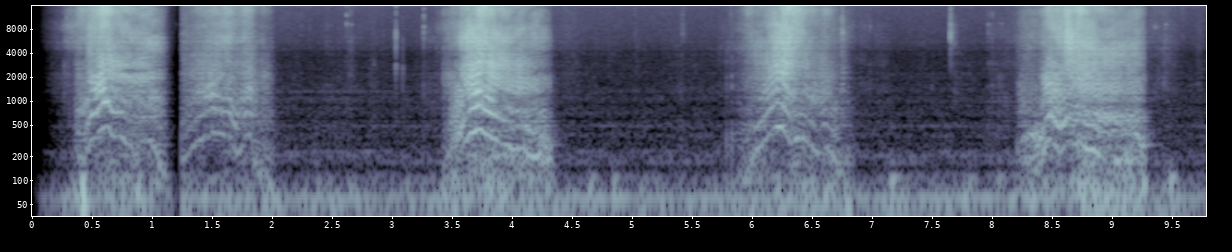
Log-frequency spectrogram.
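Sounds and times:
zipper: 0.3 - 2.0, 3.4 - 4.4, 5.8 - 6.8, 8.2 - 9.4.

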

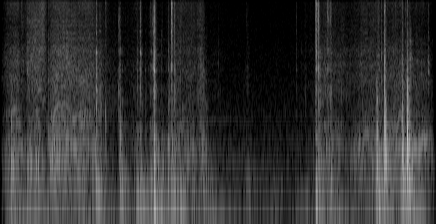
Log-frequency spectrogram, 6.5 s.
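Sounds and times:
seat belt: 0.0 - 3.2, 4.7 - 6.5.

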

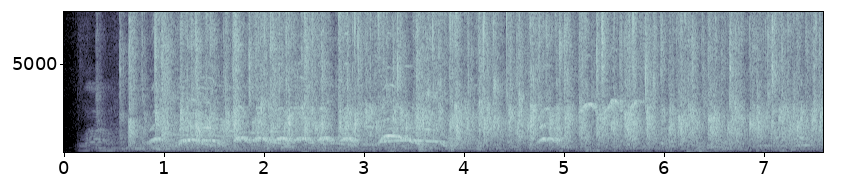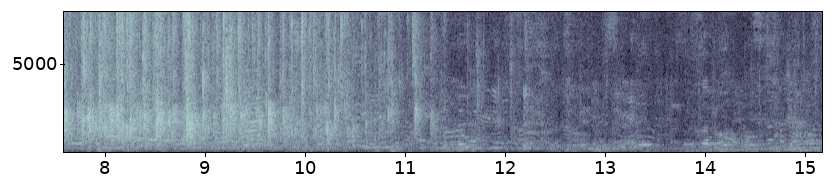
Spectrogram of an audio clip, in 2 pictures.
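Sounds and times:
small audience clapping: 0.3 - 11.8.

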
